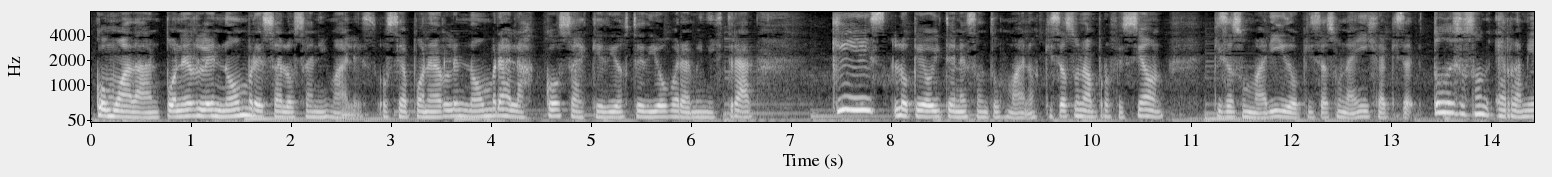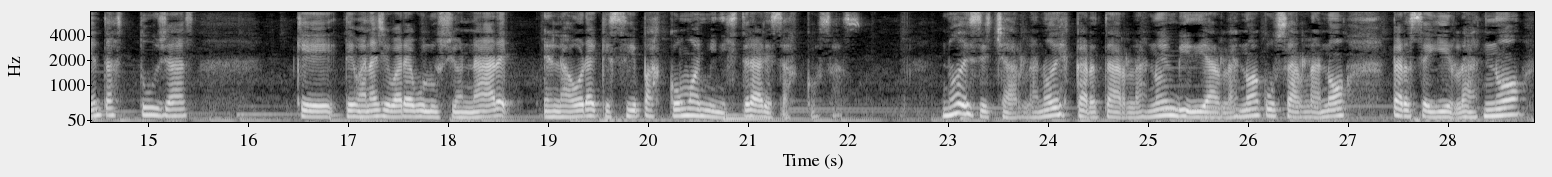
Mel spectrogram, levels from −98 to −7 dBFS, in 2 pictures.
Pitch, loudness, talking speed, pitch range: 150 Hz, -23 LUFS, 150 wpm, 140-170 Hz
